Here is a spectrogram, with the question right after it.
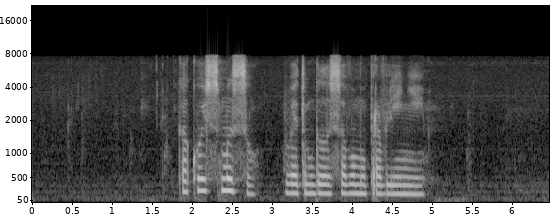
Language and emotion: Russian, neutral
